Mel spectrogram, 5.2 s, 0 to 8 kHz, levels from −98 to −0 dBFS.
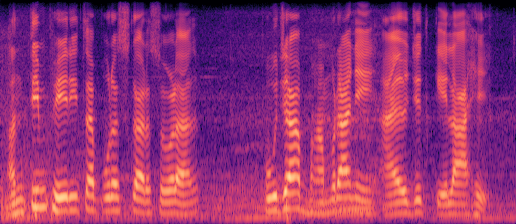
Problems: constant background noise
